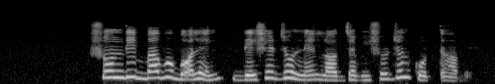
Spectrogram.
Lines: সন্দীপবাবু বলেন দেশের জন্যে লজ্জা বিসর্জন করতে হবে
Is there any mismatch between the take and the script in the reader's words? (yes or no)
no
